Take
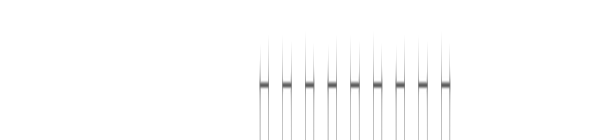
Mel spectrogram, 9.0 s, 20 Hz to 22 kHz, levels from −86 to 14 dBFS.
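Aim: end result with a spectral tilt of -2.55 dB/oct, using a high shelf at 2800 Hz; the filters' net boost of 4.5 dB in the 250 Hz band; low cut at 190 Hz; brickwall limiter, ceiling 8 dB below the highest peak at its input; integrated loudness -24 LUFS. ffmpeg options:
-af "highpass=190,equalizer=f=250:t=o:g=7.5,highshelf=f=2.8k:g=4.5,volume=12.5dB,alimiter=limit=-19dB:level=0:latency=1"

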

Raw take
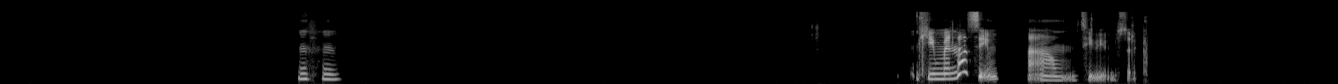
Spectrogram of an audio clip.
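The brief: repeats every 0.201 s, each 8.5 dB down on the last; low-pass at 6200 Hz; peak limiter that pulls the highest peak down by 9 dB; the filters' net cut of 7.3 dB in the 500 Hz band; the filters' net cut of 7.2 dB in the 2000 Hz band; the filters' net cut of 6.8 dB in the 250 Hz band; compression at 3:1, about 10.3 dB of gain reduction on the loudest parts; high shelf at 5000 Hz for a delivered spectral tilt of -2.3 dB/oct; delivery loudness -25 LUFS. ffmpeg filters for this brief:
-af "lowpass=6.2k,equalizer=f=250:t=o:g=-6,equalizer=f=500:t=o:g=-6.5,equalizer=f=2k:t=o:g=-8,highshelf=f=5k:g=-4,acompressor=threshold=-34dB:ratio=3,alimiter=level_in=1.5dB:limit=-24dB:level=0:latency=1,volume=-1.5dB,aecho=1:1:201|402|603|804:0.376|0.143|0.0543|0.0206,volume=14.5dB"

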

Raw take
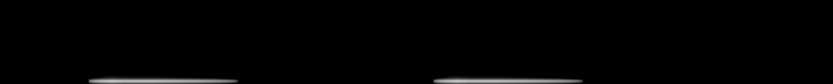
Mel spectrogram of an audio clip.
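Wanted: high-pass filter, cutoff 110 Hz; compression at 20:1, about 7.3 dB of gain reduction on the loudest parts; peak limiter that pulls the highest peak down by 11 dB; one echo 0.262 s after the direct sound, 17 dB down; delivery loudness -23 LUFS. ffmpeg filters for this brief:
-af "highpass=110,acompressor=threshold=-25dB:ratio=20,alimiter=level_in=10.5dB:limit=-24dB:level=0:latency=1,volume=-10.5dB,aecho=1:1:262:0.141,volume=17dB"

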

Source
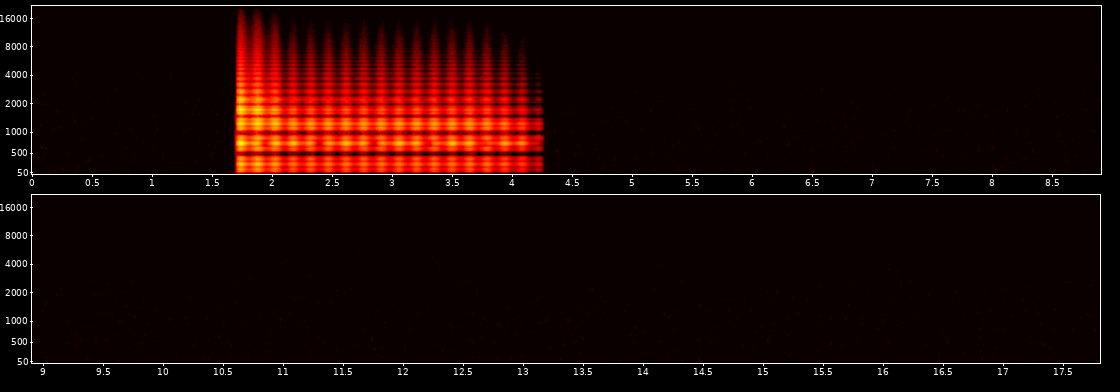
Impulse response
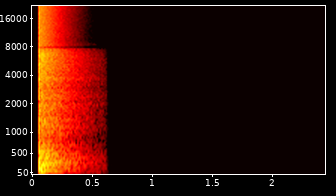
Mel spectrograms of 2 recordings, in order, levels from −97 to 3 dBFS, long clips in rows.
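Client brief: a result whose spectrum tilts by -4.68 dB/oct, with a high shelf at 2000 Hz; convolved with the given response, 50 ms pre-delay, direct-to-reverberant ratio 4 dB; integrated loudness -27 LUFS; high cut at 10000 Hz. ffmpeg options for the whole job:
-filter_complex "[0:a]lowpass=10k,highshelf=f=2k:g=-7,asplit=2[a][b];[1:a]atrim=start_sample=2205,adelay=50[c];[b][c]afir=irnorm=-1:irlink=0,volume=-26.5dB[d];[a][d]amix=inputs=2:normalize=0,volume=5.5dB"

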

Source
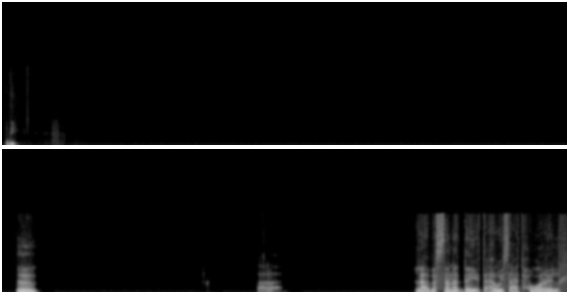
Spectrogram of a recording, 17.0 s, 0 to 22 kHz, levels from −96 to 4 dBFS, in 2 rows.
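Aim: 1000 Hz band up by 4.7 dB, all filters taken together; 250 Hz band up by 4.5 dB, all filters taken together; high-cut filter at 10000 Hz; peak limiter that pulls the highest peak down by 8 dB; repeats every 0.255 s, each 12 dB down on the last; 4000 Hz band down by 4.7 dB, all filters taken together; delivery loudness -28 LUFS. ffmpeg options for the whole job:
-af "lowpass=10k,equalizer=f=250:t=o:g=5,equalizer=f=1k:t=o:g=6.5,equalizer=f=4k:t=o:g=-7,alimiter=limit=-17.5dB:level=0:latency=1,aecho=1:1:255|510|765:0.251|0.0628|0.0157,volume=2.5dB"

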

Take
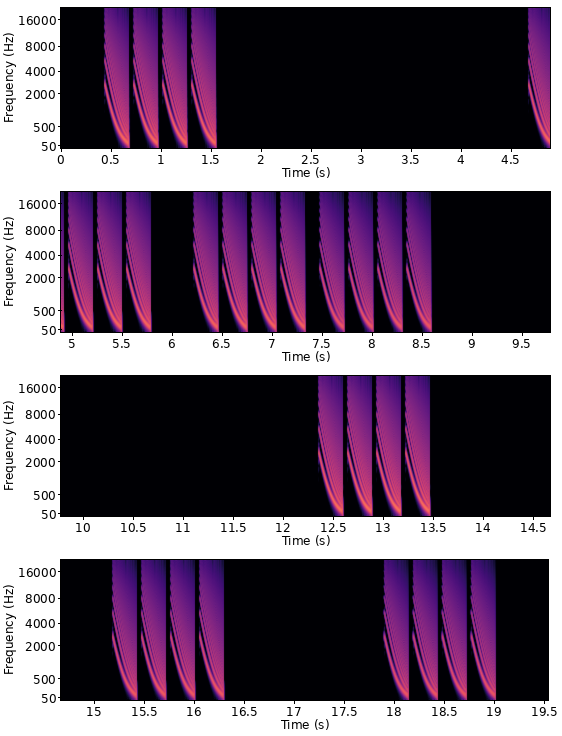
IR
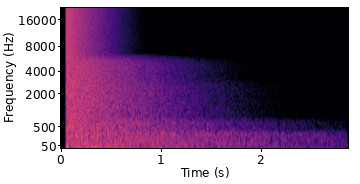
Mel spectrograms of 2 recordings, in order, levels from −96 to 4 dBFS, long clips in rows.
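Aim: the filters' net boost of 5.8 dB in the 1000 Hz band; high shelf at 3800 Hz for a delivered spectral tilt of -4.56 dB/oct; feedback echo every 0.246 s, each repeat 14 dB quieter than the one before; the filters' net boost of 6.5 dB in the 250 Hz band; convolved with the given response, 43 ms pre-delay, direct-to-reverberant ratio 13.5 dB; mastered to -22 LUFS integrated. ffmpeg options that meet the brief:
-filter_complex "[0:a]equalizer=f=250:t=o:g=8,equalizer=f=1k:t=o:g=6.5,highshelf=f=3.8k:g=3.5,aecho=1:1:246|492:0.2|0.0399,asplit=2[a][b];[1:a]atrim=start_sample=2205,adelay=43[c];[b][c]afir=irnorm=-1:irlink=0,volume=-33dB[d];[a][d]amix=inputs=2:normalize=0,volume=6dB"

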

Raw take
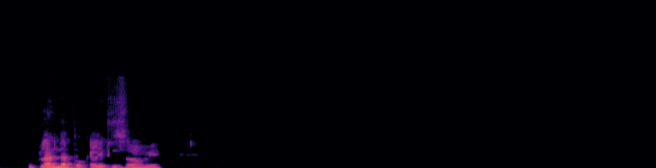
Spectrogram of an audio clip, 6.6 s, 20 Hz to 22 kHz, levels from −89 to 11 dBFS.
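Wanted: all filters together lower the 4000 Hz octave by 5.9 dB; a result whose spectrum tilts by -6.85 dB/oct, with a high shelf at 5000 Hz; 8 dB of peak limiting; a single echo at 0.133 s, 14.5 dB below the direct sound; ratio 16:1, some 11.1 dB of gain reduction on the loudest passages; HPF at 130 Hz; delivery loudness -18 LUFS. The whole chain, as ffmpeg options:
-af "highpass=130,equalizer=f=4k:t=o:g=-4.5,highshelf=f=5k:g=-8,acompressor=threshold=-32dB:ratio=16,alimiter=level_in=8dB:limit=-24dB:level=0:latency=1,volume=-8dB,aecho=1:1:133:0.188,volume=24.5dB"

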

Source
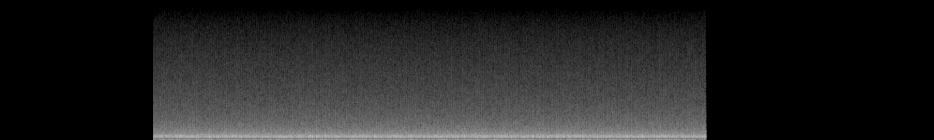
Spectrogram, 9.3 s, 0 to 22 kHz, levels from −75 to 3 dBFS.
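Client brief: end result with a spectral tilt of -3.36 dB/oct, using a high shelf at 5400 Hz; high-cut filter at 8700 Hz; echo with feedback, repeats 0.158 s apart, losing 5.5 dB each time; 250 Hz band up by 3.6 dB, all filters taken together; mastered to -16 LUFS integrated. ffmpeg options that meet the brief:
-af "lowpass=8.7k,equalizer=f=250:t=o:g=6.5,highshelf=f=5.4k:g=-6,aecho=1:1:158|316|474|632|790|948|1106:0.531|0.281|0.149|0.079|0.0419|0.0222|0.0118,volume=5dB"

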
